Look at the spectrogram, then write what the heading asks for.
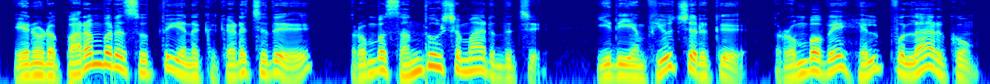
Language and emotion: Tamil, happy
